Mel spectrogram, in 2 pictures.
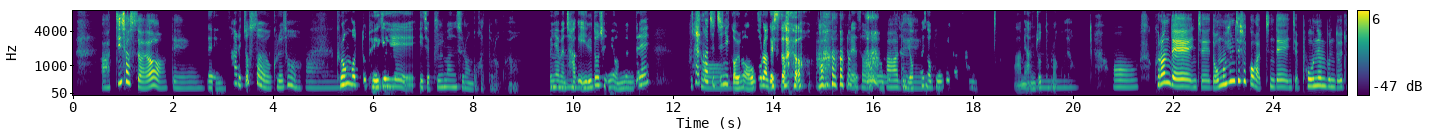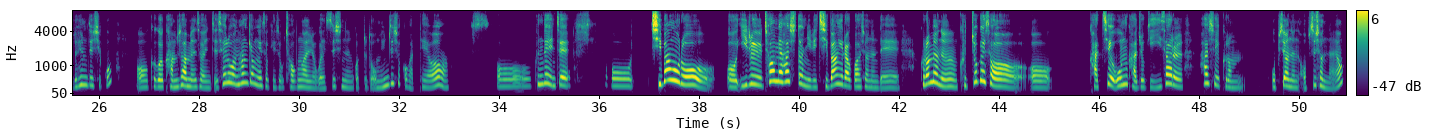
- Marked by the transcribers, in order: background speech; other background noise; laugh; laughing while speaking: "억울하겠어요"; tsk
- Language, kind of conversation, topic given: Korean, advice, 파트너의 불안과 걱정을 어떻게 하면 편안하게 덜어 줄 수 있을까요?
- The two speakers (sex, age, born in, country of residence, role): female, 40-44, South Korea, South Korea, user; female, 50-54, South Korea, Italy, advisor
